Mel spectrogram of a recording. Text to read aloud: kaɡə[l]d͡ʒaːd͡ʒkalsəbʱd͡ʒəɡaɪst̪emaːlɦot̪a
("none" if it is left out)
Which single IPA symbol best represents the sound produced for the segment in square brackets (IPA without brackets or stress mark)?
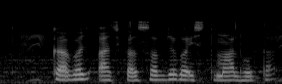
none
